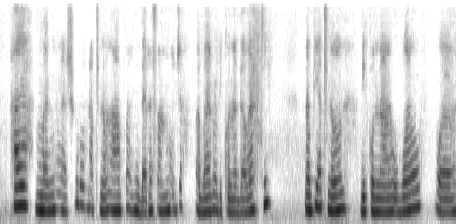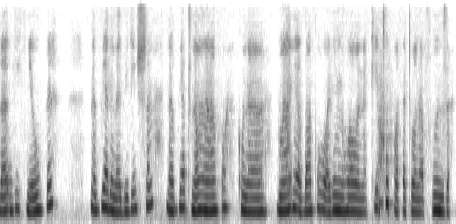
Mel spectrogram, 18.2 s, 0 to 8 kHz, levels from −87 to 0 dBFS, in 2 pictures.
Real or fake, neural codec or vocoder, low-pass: fake; codec, 16 kHz, 1.1 kbps, Voila-Tokenizer; 7.2 kHz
